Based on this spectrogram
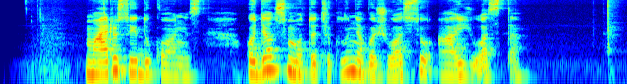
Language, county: Lithuanian, Vilnius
